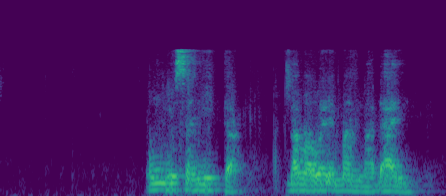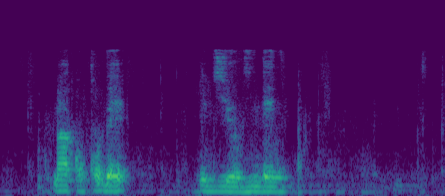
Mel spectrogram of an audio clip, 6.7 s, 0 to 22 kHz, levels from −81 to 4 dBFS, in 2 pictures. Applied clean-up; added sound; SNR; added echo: neural separator model SepFormer DNS4.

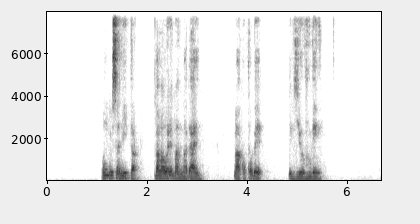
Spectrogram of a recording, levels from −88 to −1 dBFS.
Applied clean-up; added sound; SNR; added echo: neural mask model DeepFilterNet 3.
